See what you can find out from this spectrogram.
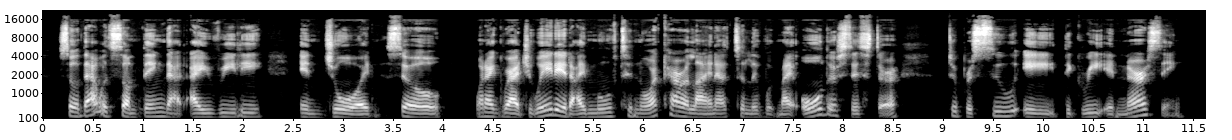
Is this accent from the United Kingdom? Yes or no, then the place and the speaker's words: no; U.S. Virgin Islands; We grew up in Saint Thomas in the area called the Avenue.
